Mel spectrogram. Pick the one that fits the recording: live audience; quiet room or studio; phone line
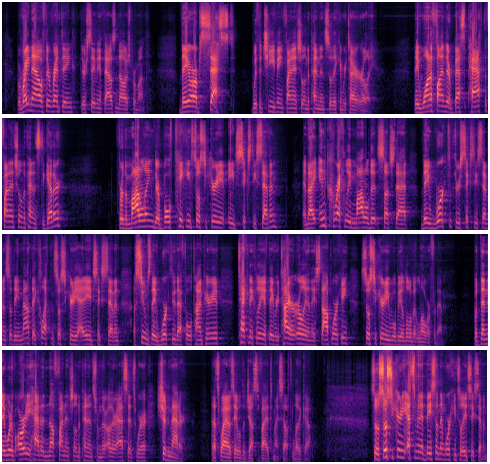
live audience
